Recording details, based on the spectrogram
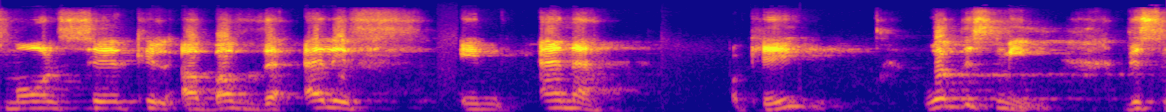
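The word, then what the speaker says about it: أنا: But if I want to stop on ana, so I will, you know, pronounce the alif here. Okay, so again. Wala ana abidun. Okay, if I want to stop on ana, how I stop? Like this. Wala ana. You see, I pronounce the vowel.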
